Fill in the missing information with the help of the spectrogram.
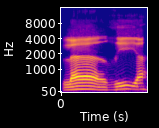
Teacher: Ghi itu huruf gha, huruf isti'la. Ketika dia kasrah itu dikurangi ketebalnya. Makanya bacanya la ghiyah bukan la ghiyah.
